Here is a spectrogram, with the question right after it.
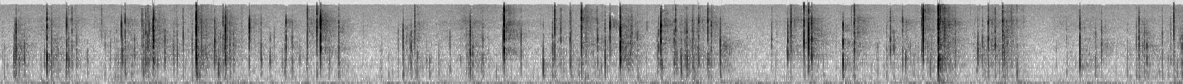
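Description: Fingertips and nails crinkle the clear cellophane wrapper around a blue Carnival cotton towel folded flat inside it. A quiet, steady run of sharp, bright crackles and crunches snaps in irregular bursts, each crackle cutting off almost instantly with little low-end body.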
